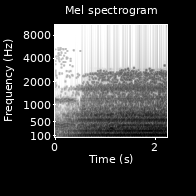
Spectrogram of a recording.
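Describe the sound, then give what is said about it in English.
An approaching German fighter plane's engine drones with a steady, low harmonic hum, swelling gradually louder over a couple of seconds. No voices are heard. “The two men stared at the approaching German fighter plane, suddenly feeling helpless and naked.”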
